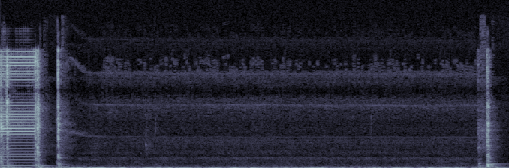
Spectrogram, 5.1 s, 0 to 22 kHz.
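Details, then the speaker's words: 1989 Toyota pickup with a 1UZ VVTi V8 swap and a newly wired Spitronics standalone ECU, ignition on: relay click, a faint electric fuel pump hum for about four seconds, then a second click. This is the normal three-second pump prime. "so let's see if the uh fuel pump and stuff works now so the fuel pump should click that relay on for three seconds"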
